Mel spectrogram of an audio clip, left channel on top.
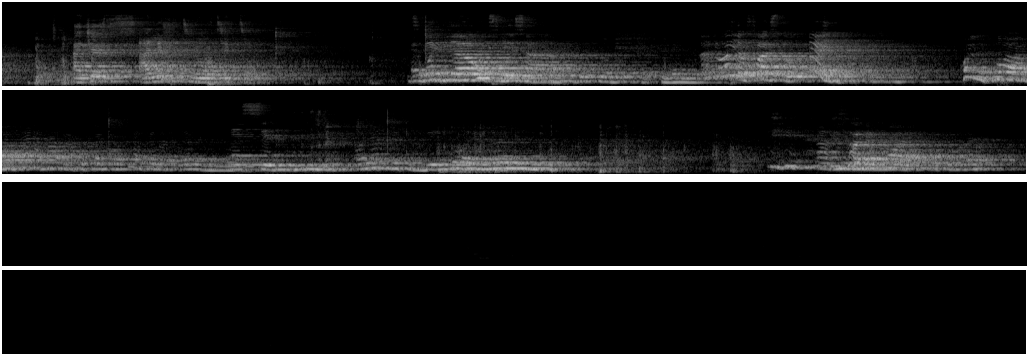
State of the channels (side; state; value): right; silent; 55 dB below the other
